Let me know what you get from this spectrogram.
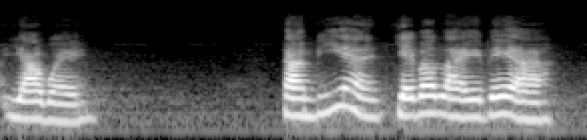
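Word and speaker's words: Yahweh: agregado vocales a esto hemos agregado vocales y pronuncia yahwe también lleva la idea yahve o Jehová otros nombres en esto en el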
